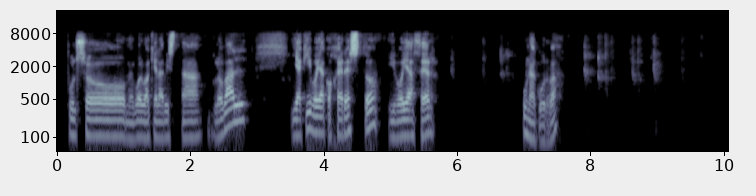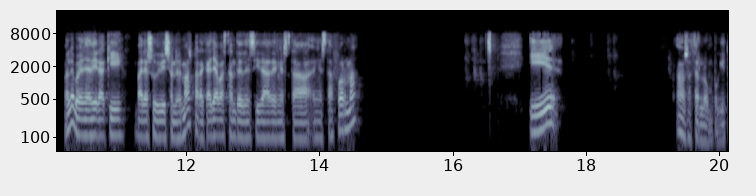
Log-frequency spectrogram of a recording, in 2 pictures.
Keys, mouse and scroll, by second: 0.8 KP_Divide, 2.2 right click, 2.2 scroll down 6, 2.4 Tab, 2.9 shift+middle click, 3.5 ctrl+r, 4.4 ctrl+r, 5.7 right click, 6.1 shift+middle click, 7.1 g, 8.2 ctrl+2, 8.6 Tab, 9.2 shift+middle click, 9.6 right click, 11.0 click, 11.3 click, 12.0 shift+middle click, 13.3 Tab, 13.9 shift+middle click, 16.3 Tab, 16.8 shift+middle click, 18.0 shift+middle click, 18.0 right click, 18.4 s, 19.4 shift+middle click.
